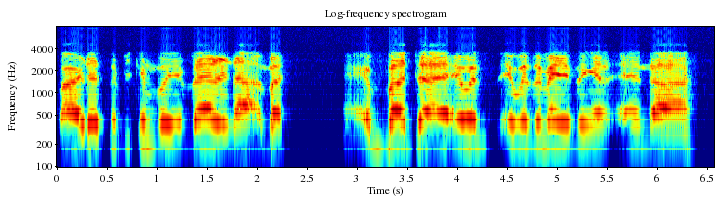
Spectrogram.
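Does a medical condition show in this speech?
Yes: cerebral palsy; pushed and pulled through triathlon races by father.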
